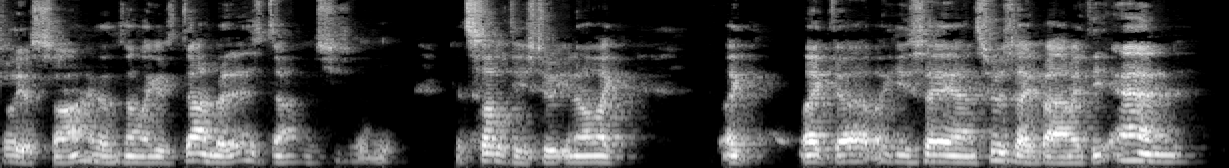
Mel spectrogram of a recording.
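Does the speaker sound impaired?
Yes: Parkinson's disease; onset age 42, 19 years since, medicine four times daily plus Indian bean, hospital physical therapy; tremor largely controlled, tips over a lot, balance problems, some regression, trying new drugs, daily exercises; hard on voice, needs about two weeks of singing practice to regain voice.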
